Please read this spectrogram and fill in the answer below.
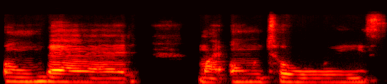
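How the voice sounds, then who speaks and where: A somewhat breathy woman's voice. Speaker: county office employee. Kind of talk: personal life story talk. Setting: video call. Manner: halting, many fillers.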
